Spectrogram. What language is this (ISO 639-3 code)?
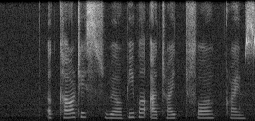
jav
